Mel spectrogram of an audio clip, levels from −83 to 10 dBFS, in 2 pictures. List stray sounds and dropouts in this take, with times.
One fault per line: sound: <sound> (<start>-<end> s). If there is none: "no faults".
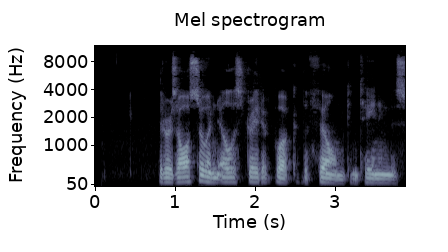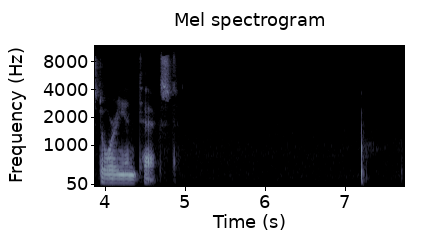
no faults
